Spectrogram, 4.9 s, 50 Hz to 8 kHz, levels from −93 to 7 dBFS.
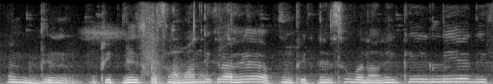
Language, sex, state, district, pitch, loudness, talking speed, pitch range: Hindi, female, Chhattisgarh, Raipur, 235 Hz, -14 LUFS, 135 wpm, 230-260 Hz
